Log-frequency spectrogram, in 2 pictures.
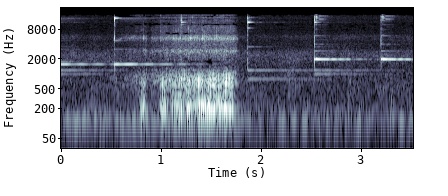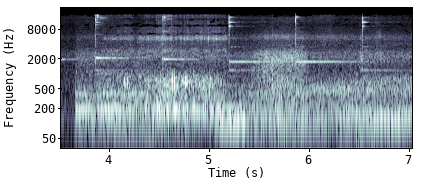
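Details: Sleeping puppy: soft, low rumbling snores under chiming lullaby music; snoring.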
